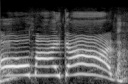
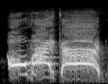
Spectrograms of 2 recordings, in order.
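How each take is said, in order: First: High, slow "Oh my God!", echoing the crowd back; mock copy of the fans. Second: High, loud cry of "Oh my God!"; fans screaming. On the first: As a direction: copy the fans' cry, drawn out and high. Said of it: "And I'm like". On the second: Retold or imitated. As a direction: shriek "Oh my God!" like a fan in the crowd. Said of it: "the fans are going".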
